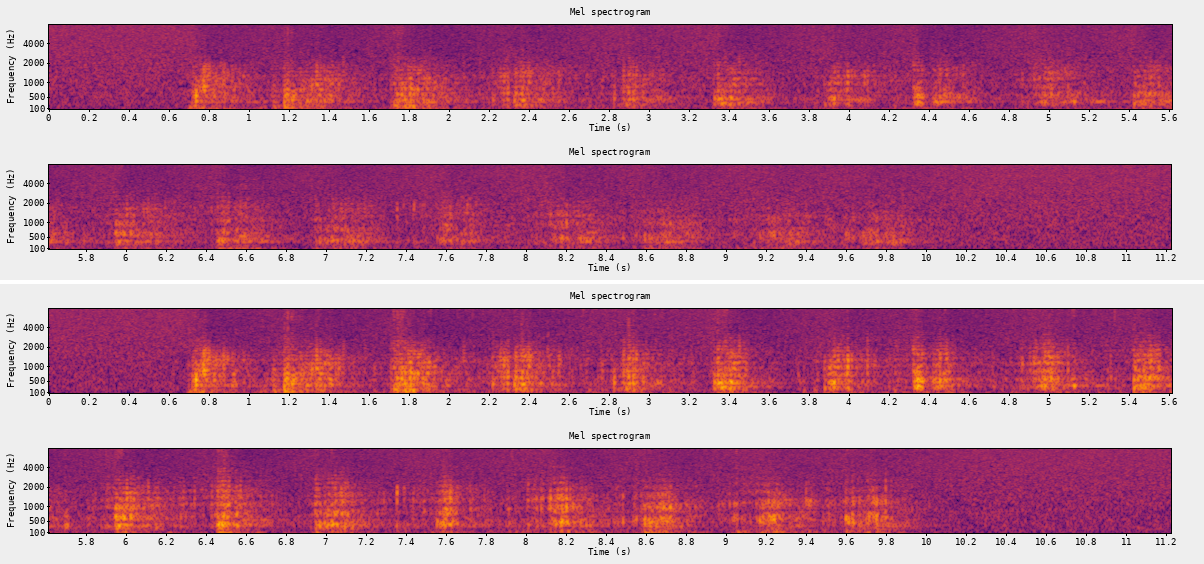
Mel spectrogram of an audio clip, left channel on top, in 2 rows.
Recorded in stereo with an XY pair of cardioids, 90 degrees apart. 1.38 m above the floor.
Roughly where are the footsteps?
Ahead right.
